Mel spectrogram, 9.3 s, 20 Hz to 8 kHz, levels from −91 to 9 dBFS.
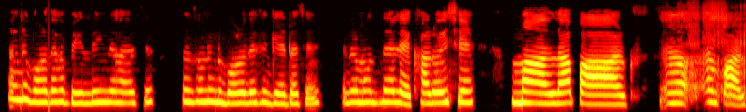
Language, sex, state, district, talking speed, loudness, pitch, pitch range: Bengali, female, West Bengal, Malda, 150 wpm, -15 LUFS, 285 Hz, 270-300 Hz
